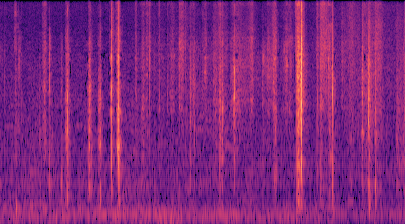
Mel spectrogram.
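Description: Plastic skincare jars and lids being handled: scattered light clicks and taps, with a sharper click about three seconds in.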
